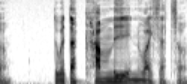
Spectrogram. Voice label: "camu", welsh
